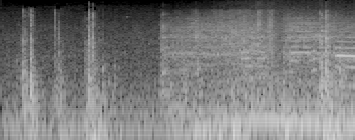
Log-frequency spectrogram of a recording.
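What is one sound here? A car engine starts and idles.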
